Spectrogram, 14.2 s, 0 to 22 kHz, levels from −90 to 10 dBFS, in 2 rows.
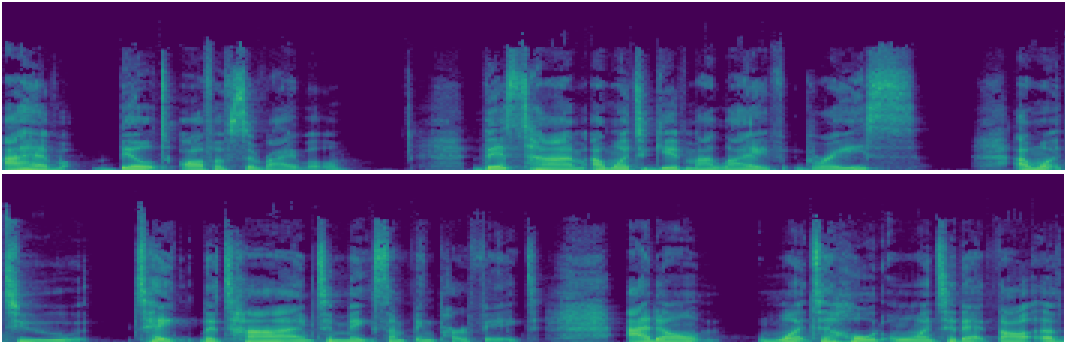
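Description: Speech recording with no technical faults to report.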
